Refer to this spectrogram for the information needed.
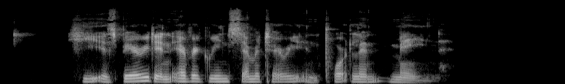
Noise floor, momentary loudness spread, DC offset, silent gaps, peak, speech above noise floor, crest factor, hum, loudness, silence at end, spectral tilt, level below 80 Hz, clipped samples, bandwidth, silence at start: -88 dBFS; 14 LU; under 0.1%; none; -2 dBFS; 64 dB; 24 dB; none; -23 LUFS; 1.15 s; -3.5 dB/octave; -68 dBFS; under 0.1%; 14.5 kHz; 0.15 s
